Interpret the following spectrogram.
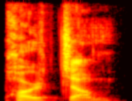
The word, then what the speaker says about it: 벌점: Note that 벌점 is pronounced as 벌점.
